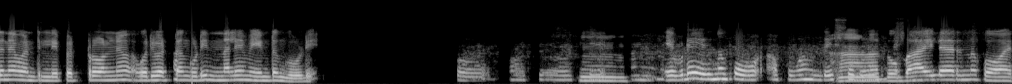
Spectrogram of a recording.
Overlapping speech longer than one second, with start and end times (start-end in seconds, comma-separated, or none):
none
